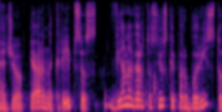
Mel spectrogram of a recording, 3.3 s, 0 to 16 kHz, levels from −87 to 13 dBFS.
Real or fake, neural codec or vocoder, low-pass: fake; vocoder, 44.1 kHz, 128 mel bands every 256 samples, BigVGAN v2; 14.4 kHz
